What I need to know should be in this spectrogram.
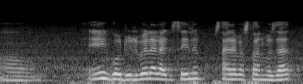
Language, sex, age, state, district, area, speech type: Assamese, female, 30-45, Assam, Nalbari, rural, spontaneous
